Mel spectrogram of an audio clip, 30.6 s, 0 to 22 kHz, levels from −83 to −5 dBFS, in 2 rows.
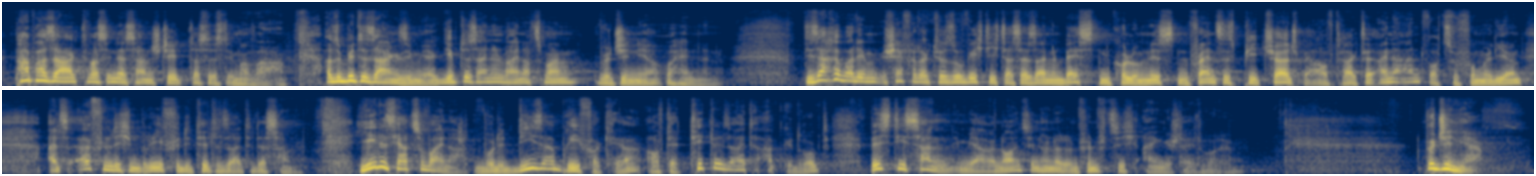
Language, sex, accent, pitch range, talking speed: German, male, German, 90-130 Hz, 135 wpm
